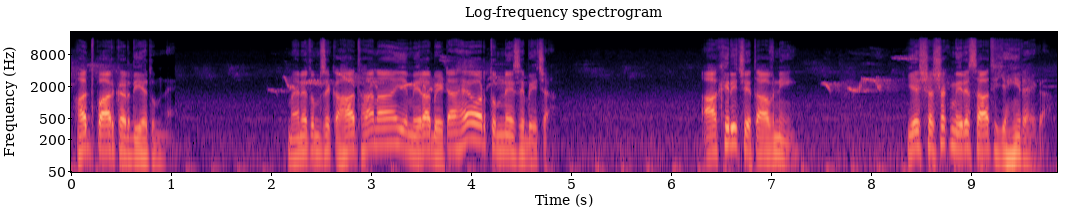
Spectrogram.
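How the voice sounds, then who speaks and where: A man's voice: medium pitch, lively intonation, normal speed, pauses often, a little hiss or hum, close to an everyday voice. A man voicing a kind-hearted, emotional poor villager in a Hindi cartoon, speaking in a dramatic, pleading way. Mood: angry, demanding. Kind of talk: Hindi animated moral story dialogue.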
